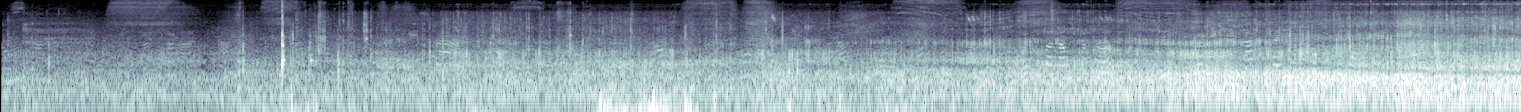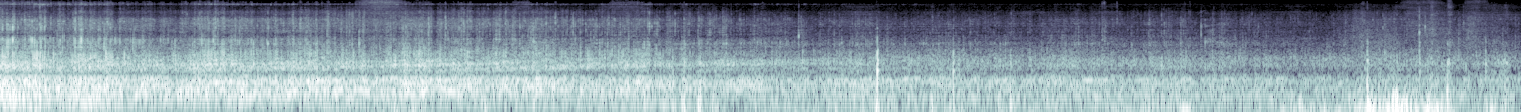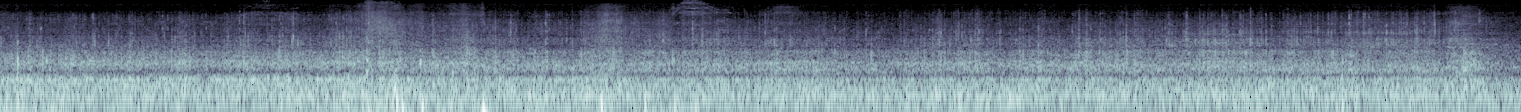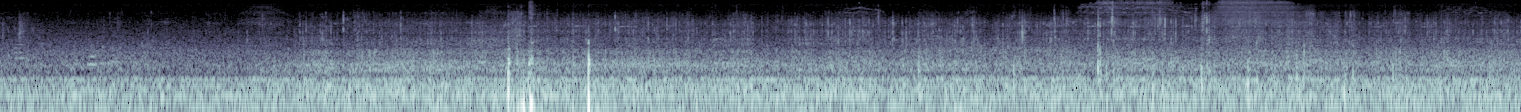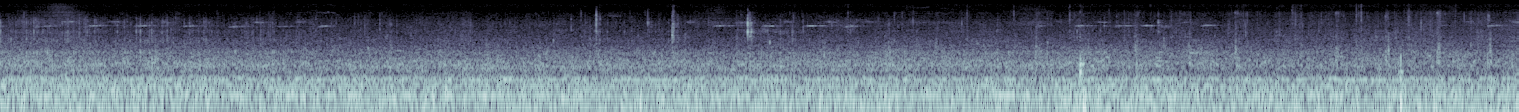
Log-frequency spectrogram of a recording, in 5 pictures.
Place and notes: auf einem Parkweg des Campus' der Donau-Universität Krems, vor der ersten Vorlesung.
